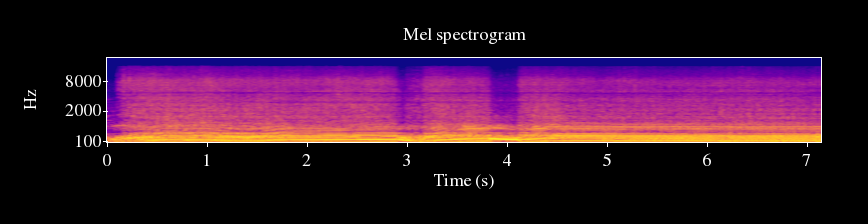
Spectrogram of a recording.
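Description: Demolition derby car engine revving hard under load. Its pitch drops and climbs back twice around the middle, then holds steady at high revs.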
